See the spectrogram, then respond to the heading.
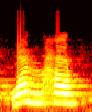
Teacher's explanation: Nah, ke-6 huruf ini merupakan huruf idhar halqi yang apabila ketemu nun sukun atau ketemu tanwin itu harus dibaca jelas dan tidak berdengung.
